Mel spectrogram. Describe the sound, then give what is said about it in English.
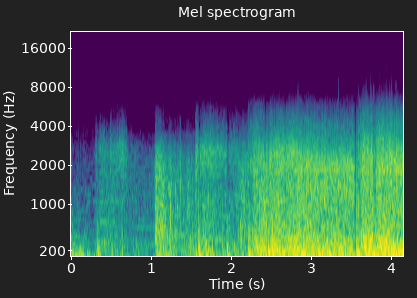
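American artillery shells pounding the naval station at Bizerte, heard as deep booming blasts that merge into a dense, continuous rumble, which swells louder partway through and stays heavy to the end. “There's the naval station at Bizerte being pounded by American shells.”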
